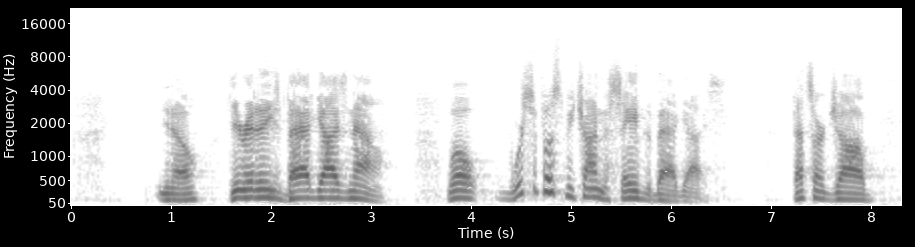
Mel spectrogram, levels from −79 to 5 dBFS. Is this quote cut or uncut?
uncut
